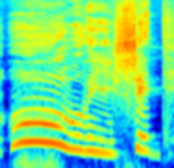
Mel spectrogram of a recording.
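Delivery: gasp, then slow high "holy shit"; stunned at how fast it escalated; shocked. Real, not acted. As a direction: gasp in disbelief.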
